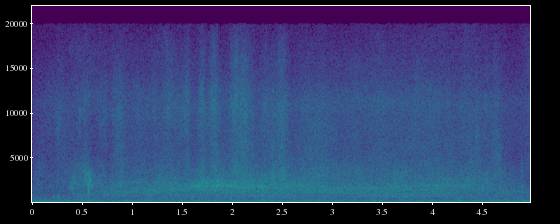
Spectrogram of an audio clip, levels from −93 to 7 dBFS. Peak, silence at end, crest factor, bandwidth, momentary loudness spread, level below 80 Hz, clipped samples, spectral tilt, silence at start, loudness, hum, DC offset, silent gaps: -24 dBFS; 0 s; 18 dB; over 20 kHz; 5 LU; -58 dBFS; under 0.1%; -1.5 dB/octave; 0 s; -40 LUFS; none; 0.2%; none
